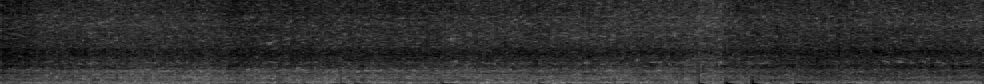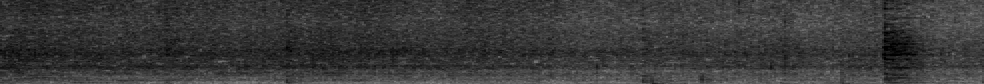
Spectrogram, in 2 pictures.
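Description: Carrots tossed into hot oil with dried chili, bay leaves and whole garam masala for veg pulao, giving a steady close sizzling hiss with a few stirring scrapes and clinks, no voices.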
